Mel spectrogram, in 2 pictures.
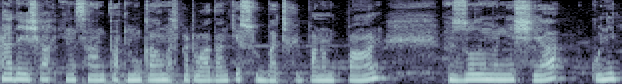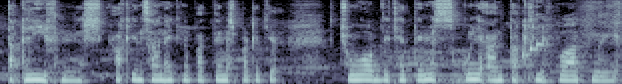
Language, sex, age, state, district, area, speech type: Kashmiri, male, 18-30, Jammu and Kashmir, Srinagar, urban, spontaneous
